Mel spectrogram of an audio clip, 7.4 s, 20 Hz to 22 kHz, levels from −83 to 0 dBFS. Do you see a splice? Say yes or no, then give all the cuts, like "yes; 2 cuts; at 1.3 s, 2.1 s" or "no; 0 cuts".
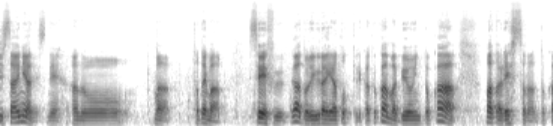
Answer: no; 0 cuts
